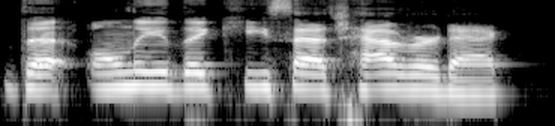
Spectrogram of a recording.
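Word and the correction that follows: Kwisatz Haderach: can use. I can't remember how you pronounce that. I probably butchered it so bad. – Oh. – Haderach. Kisatch Haderach. – Kisatch Haderach.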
